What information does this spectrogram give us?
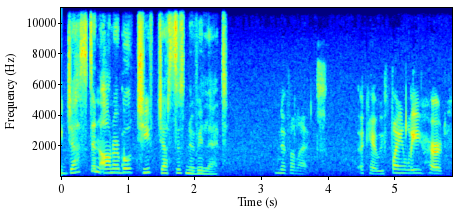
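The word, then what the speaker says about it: Neuvillette: have the absolutely just an honorable chief justice nuvilette niblet okay we finally heard how to pronounce his name as well as the oratories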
